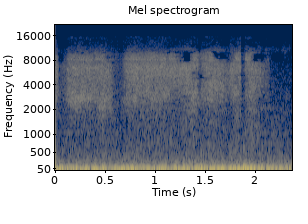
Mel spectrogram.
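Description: Hand wiping wet paint splodges off a wooden desk top: a dry rubbing hiss in long strokes, with a short break about halfway through.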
